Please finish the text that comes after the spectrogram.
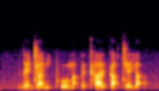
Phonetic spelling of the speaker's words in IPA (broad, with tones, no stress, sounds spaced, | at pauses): d ɛ˦ d͡ʑ ä˨ ɲ ḭ˦˨ pʰ o˨ ʊ̯ m ä˦ ʔ p ɛ̰˦˨ kʰ a˦ ɪ̯ k ä˦ ʔ t͡ɕ ɛ˦ j ä˦ ʔ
